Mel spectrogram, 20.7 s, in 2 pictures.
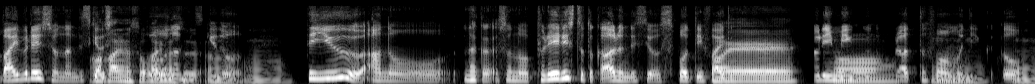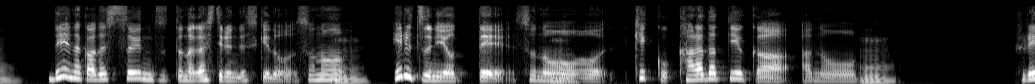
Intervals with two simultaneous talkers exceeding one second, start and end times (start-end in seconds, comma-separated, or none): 0.9-2.5, 8.1-10.3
